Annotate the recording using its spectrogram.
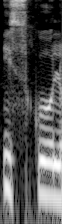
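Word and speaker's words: school: अब देखो यहां पे सी और एच आता है और डबल ओ से बड़ा ओ का मात्रा और एल से आपका ल आपका स्कूल हो गया। ठीक है? यहां पे एच जो होगा वो आपका साइलेंट रहता है।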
